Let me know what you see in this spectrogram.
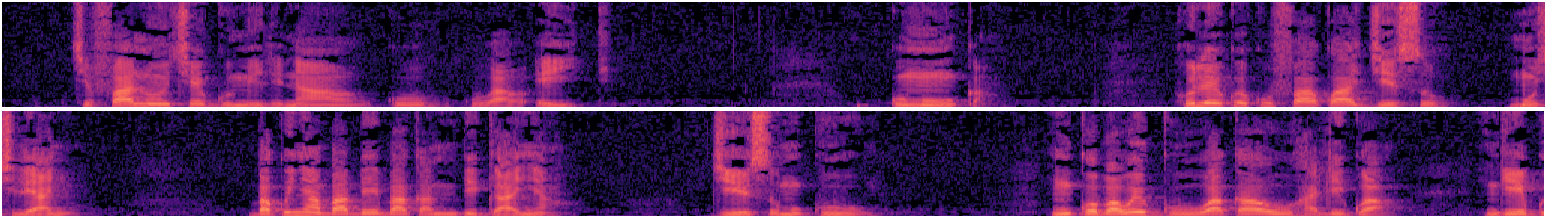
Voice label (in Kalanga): good news kalanga lilima, drama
